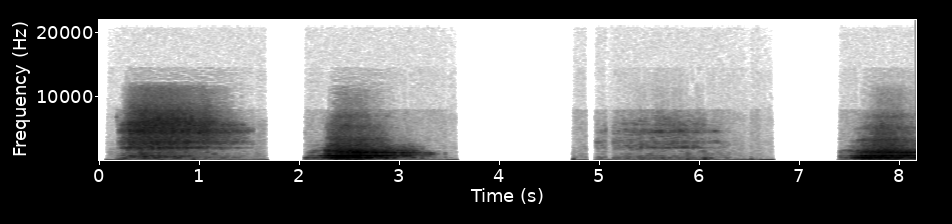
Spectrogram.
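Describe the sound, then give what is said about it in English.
Slow, deep cleansing breaths, airy inhales in through the nose alternating with fuller, breathy exhales out through the mouth, about four in a steady rhythm with short pauses of silence between them. “Beginning by taking 4 or 5 nice deep cleansing breaths in through the nose and out through the mouth.”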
